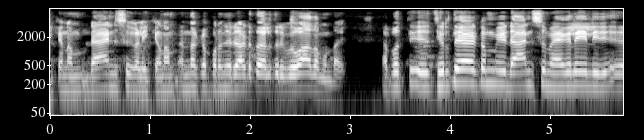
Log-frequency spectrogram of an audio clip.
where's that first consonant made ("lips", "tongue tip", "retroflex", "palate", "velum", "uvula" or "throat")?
velum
